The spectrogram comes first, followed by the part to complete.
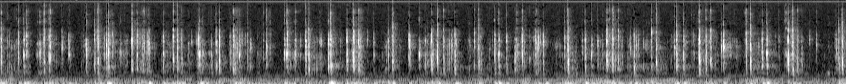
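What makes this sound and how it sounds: Fingertips type steadily on a black plastic computer keyboard with hollow keycaps. The result is a fast, continuous stream of short, dry, clicky taps with bright highs, over a faint low hum.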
